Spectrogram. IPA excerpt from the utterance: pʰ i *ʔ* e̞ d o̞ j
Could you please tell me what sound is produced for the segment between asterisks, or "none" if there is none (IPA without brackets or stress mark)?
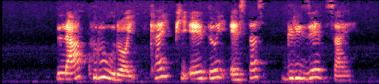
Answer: ʔ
